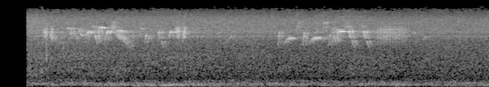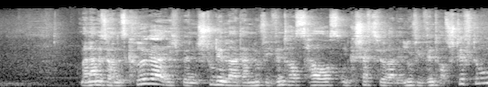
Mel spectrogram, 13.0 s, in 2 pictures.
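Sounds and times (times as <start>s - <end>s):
small birds chirping: 0.4s - 7.4s
low background rumble: 0.4s - 12.9s.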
